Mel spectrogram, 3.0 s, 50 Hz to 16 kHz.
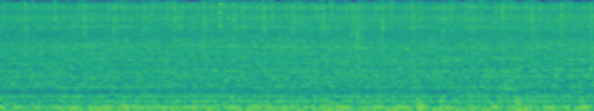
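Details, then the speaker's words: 2000 Honda City manual with unstable idle, after distributor timing adjustment: steady even idle with smooth low drone, shaking gone, idle lower; exhaust still pops slightly but no misfire. "Yun swabe. Pero yung tambotso may ano pa rin. Pero hindi naman siya palyado. Nawala na yung gigil."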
